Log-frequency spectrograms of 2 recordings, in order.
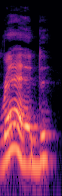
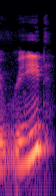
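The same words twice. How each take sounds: First: "read" said as red, with a short eh. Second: "read" said as reed, with a long ee. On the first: Teacher offering the other correct answer, short E. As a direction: say "read" to rhyme with bed. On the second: Teacher checking the pupils' answer, long E. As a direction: say "read" to rhyme with need. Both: Shown as a demonstration. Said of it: "could be said read or read".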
